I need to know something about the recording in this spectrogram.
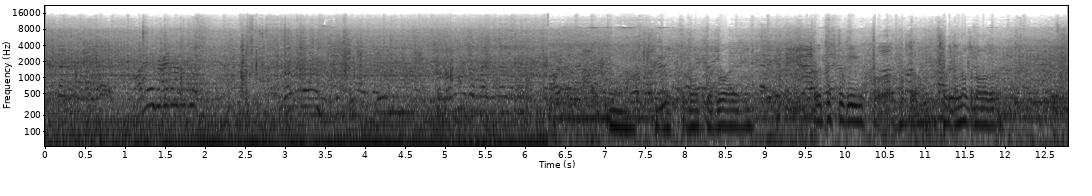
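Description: Several men talk with animation nearby, outdoors.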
